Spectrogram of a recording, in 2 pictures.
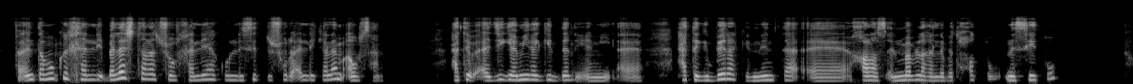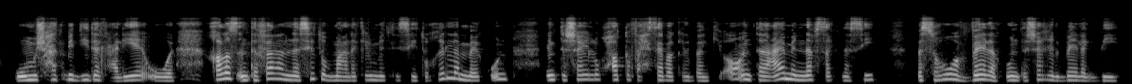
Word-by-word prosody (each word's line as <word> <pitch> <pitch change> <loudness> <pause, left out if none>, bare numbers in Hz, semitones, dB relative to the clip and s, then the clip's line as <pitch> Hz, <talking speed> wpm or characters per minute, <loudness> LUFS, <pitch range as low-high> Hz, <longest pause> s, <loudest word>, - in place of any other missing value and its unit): فأنت 225 +3 0
ممكن 260 +3 0
خلّي 220 -5 +1
بلاش 285 +10 +7
3 240 -2 0
شهور، 205 -2 +1
خلّيها 210 +5 -3
كلّ 200 -2 -7
6 220 -1 -2
شهور 195 0 +2
أقل 205 +1 -4
كلام 210 +5 -2
أو 190 - +1
سَنَة. - - -1 0.7
هتبقى 185 - +1
دي 205 +5 +1
جميلة 215 +1 +3
جدًا 200 -1 -3
يعني، 165 - -5
آآ، 380 - -5 0.4
هتجبِرك 220 +4 +1
إن 175 +1 -4
أنت، 200 0 -2
آآ، 165 0 -4
خلاص 190 -2 +3
المبلَغ 200 +1 0
اللي 175 0 -3
بتحطّه 180 -6 -9
نسيته 205 +8 +2 0.9
ومش 210 +3 +5
هتمِد 220 -2 -4
إيدك 210 -1 -1
عليه، 185 +6 +1
و 175 0 -4 0.3
خلاص 255 +4 +5
أنت 195 0 0
فعلًا 255 +2 +1
نسيته 235 +5 +5
بمعنى 185 -1 -4
كلمة 195 0 -6
نسيته، 180 -1 -2
غير 255 - -3
لما 240 -10 -1
يكون 215 +7 -6 0.4
أنت 215 0 -2
شايله 220 +2 +6
وحاطّه 220 -1 -2
في - - -5
حسابك 190 -2 -1
البنكي. 175 -1 -10
آه، 250 - -1
أنت 220 -3 -3
عامل 220 +3 +2
نَفسك 200 -2 0
ناسيه، 200 +4 -2 0.4
بس 190 +1 +5
هو 230 +2 -1
في 170 - -13
بالك 210 -3 +1
وأنت 190 -2 -2
شاغل 205 +1 +1
بالك 185 0 -4
بيه، 170 +1 -7
200 Hz, 165 wpm, -25 LUFS, 185-220 Hz, 0.9 s, بلاش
